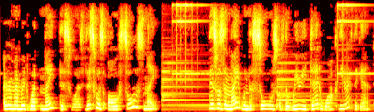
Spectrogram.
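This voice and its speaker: An actress tells the tale of an innocent woman prisoner, desperate and haunted, sentenced to die, using a theatrical, deliberate old-time radio drama delivery. Her voice is high-pitched and warm, close to how she'd normally speak, with soft music in the background.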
